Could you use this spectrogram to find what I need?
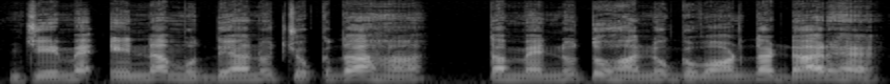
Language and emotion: Punjabi, fearful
